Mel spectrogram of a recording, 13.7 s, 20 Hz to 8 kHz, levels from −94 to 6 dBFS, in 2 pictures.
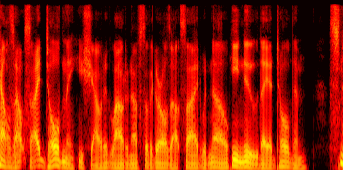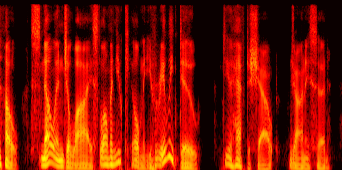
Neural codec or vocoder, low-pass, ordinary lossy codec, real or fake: codec, 16 kHz, 6 kbps, DAC; 7.2 kHz; MP3, 64 kbps; fake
